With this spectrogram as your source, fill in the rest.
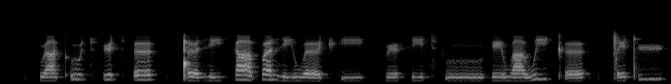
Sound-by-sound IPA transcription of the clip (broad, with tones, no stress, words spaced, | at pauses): kʷʰa˩kʼu˥t͡sʼʏ˥t͡sʼə˥ | ǃə˩zi˩ka˥ pɐ˥zi˩wəː˩t͡ʃʼi˩ | pʏ˩hi˩t͡sʼuː˩ | ɪ˩wa˩wi˥ kʼə˩ | ǀɪ˩tʼy˥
